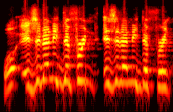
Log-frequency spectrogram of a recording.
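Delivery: very high, loud incredulous yell; real fan exasperation; exasperated yell. Real, not acted. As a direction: yell the question at the screen in disgust.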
